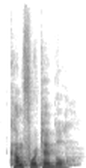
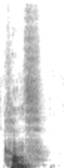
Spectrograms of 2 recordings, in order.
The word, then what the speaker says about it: comfortable: I've heard many students say, comfortable, comfortable. But native speakers, we don't say this part. We don't say the or. We say comfortable. And notice the last sound is like a small, tiny, tiny little I in there. Comfortable. Comfortable. Comfortable. Okay? We don't pronounce the or, comfortable.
